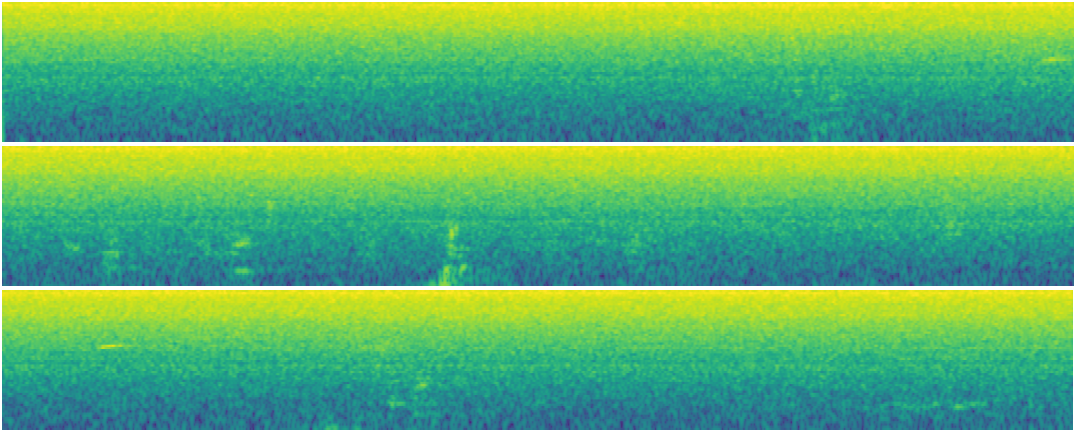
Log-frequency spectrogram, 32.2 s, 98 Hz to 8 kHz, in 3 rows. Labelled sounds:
10.4	10.7	humpback whale, 1.2 to 1.6 kHz
22.4	22.7	humpback whale, 1.2 to 1.4 kHz

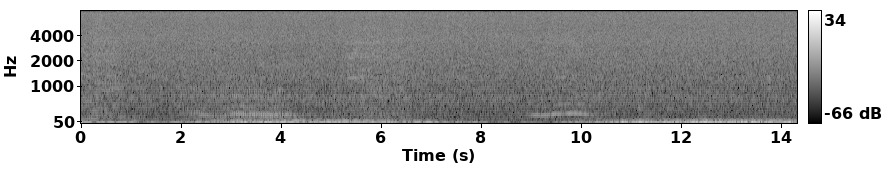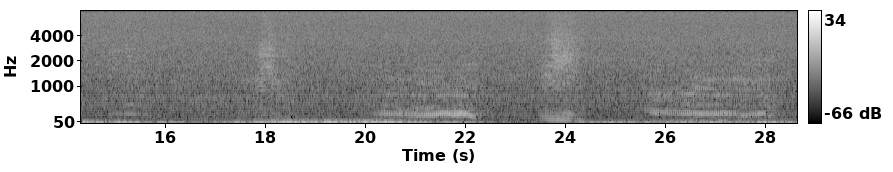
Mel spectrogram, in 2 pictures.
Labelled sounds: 17.9	18.1	humpback whale, 2.3 to 2.5 kHz
23.8	24.1	humpback whale, 1.9 to 2.1 kHz
26.3	26.9	humpback whale, 0.80 to 1.0 kHz

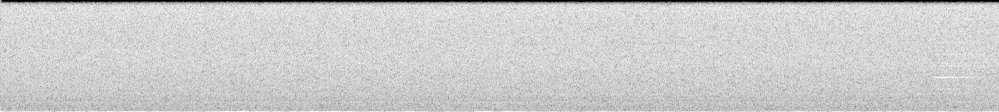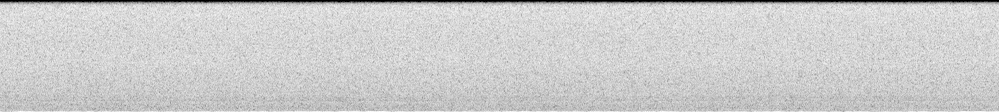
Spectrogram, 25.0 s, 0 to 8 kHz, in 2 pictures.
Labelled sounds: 11.6	12.1	killer whale, northern resident, G clan, call N24ii, 2.4 to 2.5 kHz

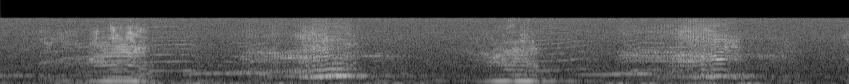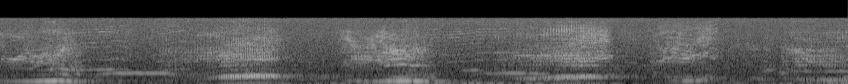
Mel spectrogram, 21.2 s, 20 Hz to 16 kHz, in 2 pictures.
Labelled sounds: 0.5	2.5	humpback whale, 0.83 to 5.5 kHz
2.9	4.8	humpback whale, 0.80 to 3.2 kHz
6.0	9.2	humpback whale, 0.90 to 3.6 kHz
10.5	11.3	humpback whale, 0.80 to 4.1 kHz
11.5	12.2	humpback whale, 1.1 to 5.0 kHz
12.6	13.4	humpback whale, 3.8 to 4.7 kHz
13.7	14.1	humpback whale, 1.0 to 1.3 kHz
14.8	15.8	humpback whale, 0.86 to 3.3 kHz
16.2	18.3	humpback whale, 0.93 to 5.1 kHz
18.8	19.5	humpback whale, 0.83 to 2.6 kHz
20.4	21.0	humpback whale, 1.2 to 2.1 kHz

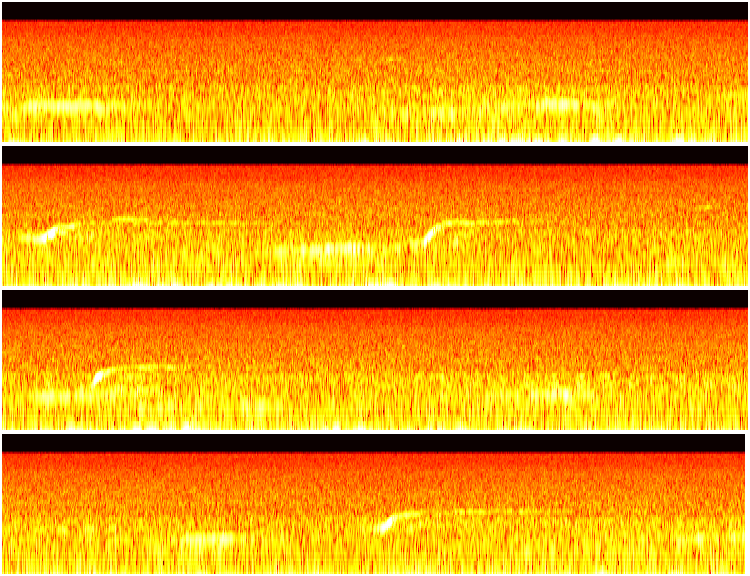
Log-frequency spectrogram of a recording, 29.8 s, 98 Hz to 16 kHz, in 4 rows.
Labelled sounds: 8.0	9.0	humpback whale, 0.80 to 1.2 kHz
11.8	12.6	humpback whale, 0.80 to 1.1 kHz
15.9	16.7	humpback whale, 0.80 to 1.1 kHz
26.3	26.6	humpback whale, 0.80 to 1.0 kHz

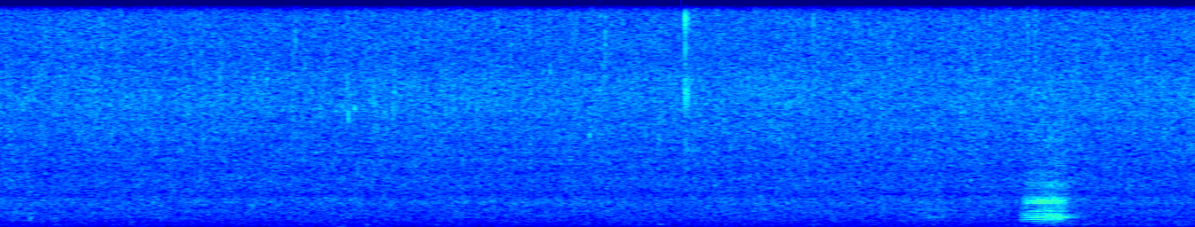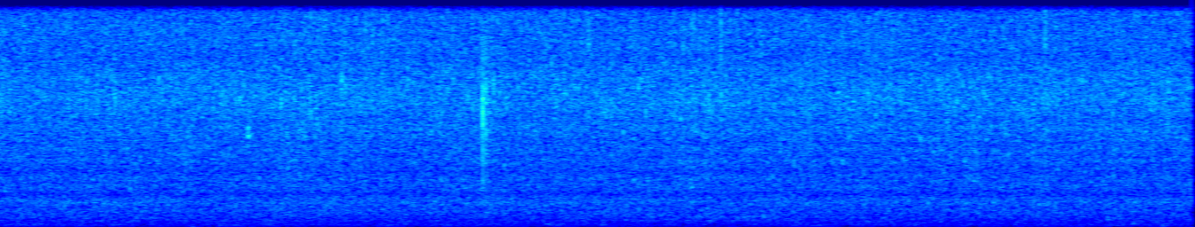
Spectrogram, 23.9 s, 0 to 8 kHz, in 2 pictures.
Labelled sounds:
10.3	10.6	croaking sound likely from a nearby submerged object, 0.81 to 1.1 kHz

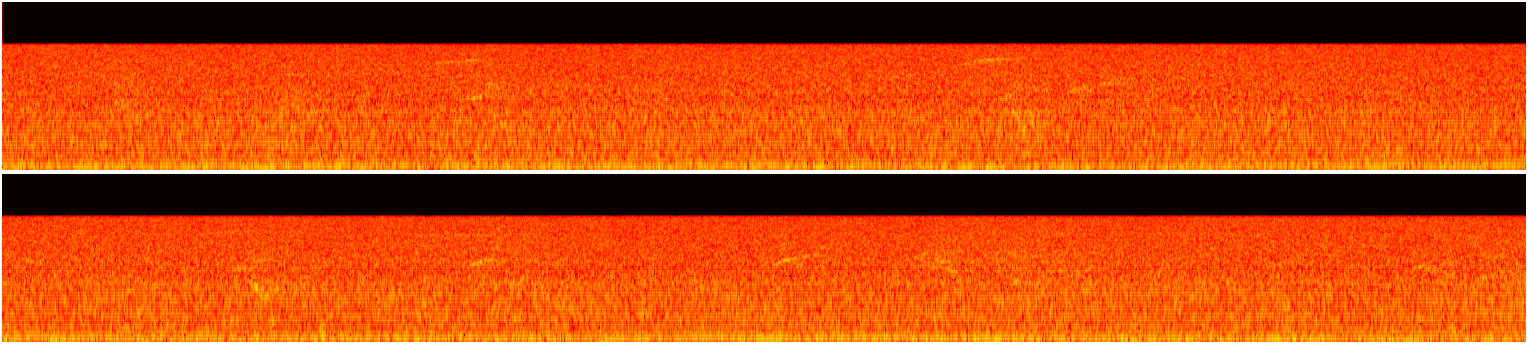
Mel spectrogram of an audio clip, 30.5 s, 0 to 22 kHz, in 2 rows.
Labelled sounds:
4.3	4.8	killer whale, 4.9 to 5.4 kHz
9.6	10.1	killer whale, 4.7 to 5.5 kHz

